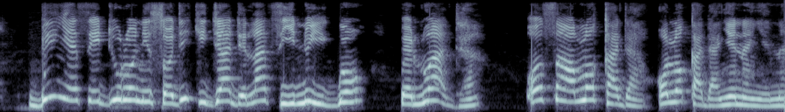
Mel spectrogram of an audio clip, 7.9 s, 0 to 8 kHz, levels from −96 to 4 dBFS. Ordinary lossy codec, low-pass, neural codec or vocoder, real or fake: none; 7.2 kHz; none; real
